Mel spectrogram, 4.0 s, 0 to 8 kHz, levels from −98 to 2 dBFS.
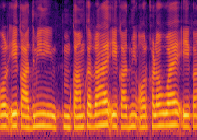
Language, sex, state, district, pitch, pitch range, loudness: Hindi, female, Punjab, Pathankot, 205 Hz, 195-215 Hz, -14 LUFS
